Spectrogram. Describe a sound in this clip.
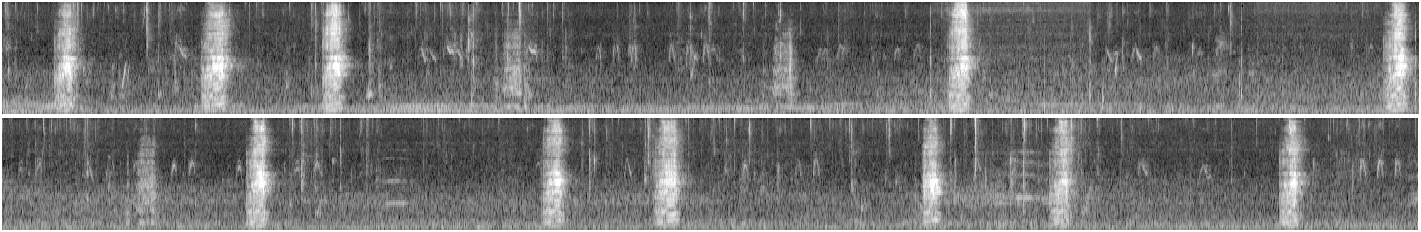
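A duck quacks loudly now and then.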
